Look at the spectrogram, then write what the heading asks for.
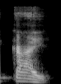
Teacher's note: O cai junto, ó. Ai, um único sopro. Cair, separa, tá?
